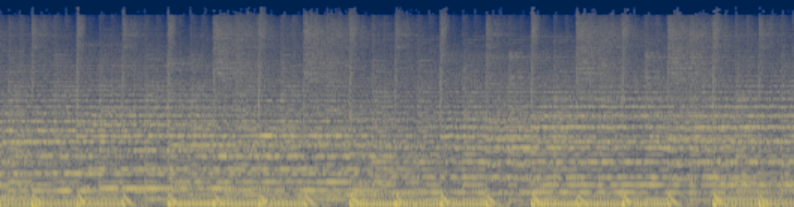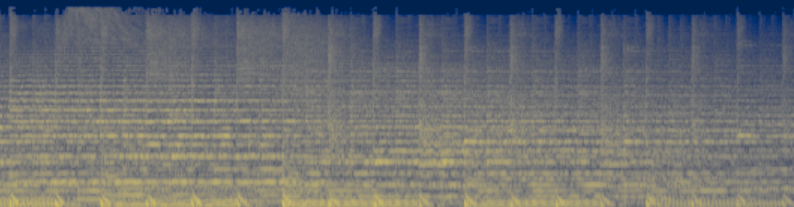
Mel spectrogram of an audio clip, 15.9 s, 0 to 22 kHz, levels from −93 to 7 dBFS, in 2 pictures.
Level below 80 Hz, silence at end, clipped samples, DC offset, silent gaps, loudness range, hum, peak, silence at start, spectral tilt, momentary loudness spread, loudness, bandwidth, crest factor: -24 dBFS; 0 s; under 0.1%; under 0.1%; none; 3 LU; none; 0 dBFS; 0 s; -5 dB/octave; 6 LU; -18 LUFS; 19 kHz; 16 dB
